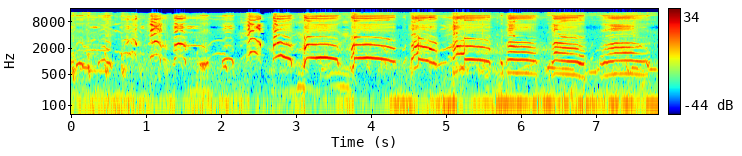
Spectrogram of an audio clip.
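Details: On their first day outside, five 3.5-week-old puppies of a terrier mother and Australian Shepherd father give arched, harmonic whines every second or so; a voice and a low hum sound faintly behind them.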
